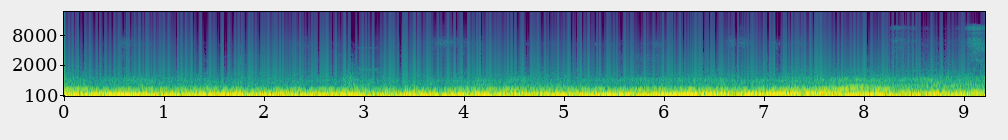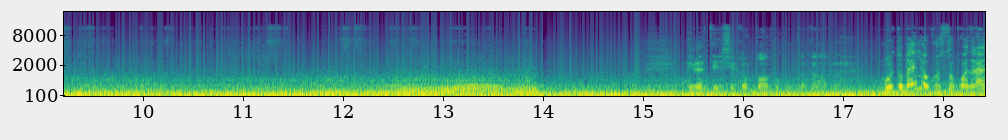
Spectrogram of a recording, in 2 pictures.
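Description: A Toyota Yaris GR drives and slides on snow, its engine a loud, steady low rumble throughout, with slight rises in revs and faint crunching bursts near the end.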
